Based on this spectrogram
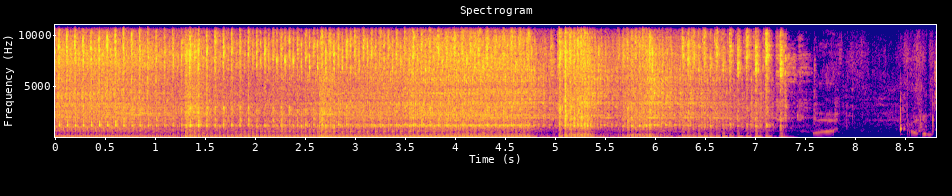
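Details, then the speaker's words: BSA A65 Lightning twin after full rebuild (reground crank, new big ends, main bearings, rings, valves, guides), Pazon electronic ignition: slightly lumpy lazy beat at fast idle, then fades and stops; timing still retarded, to be set with a strobe. "that that is still running too so um i'll put that in order next get the strobe on it and get the timing exactly as it should be"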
